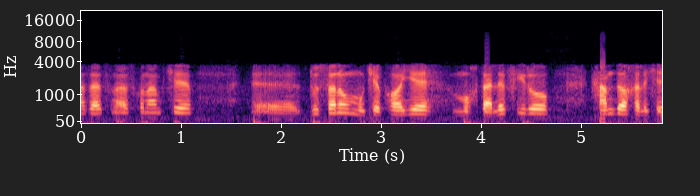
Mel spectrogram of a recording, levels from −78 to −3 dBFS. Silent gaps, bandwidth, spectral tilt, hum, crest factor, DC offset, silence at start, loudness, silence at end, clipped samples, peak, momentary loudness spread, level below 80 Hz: none; 9.6 kHz; -5 dB/octave; none; 18 dB; under 0.1%; 0 s; -18 LUFS; 0 s; under 0.1%; 0 dBFS; 12 LU; -52 dBFS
